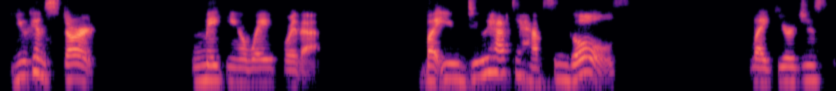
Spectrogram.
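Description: A woman hosts an interview with a bright, clear tone and a lively rise and fall in her voice. She encourages her guest warmly and sums things up for her listeners. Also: on the low side, dull audio. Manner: encouraging, affirming, sums up for the audience. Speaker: podcast host. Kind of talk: interview conversation.

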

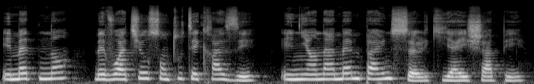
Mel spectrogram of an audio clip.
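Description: A woman voicing a stubborn little boy who loves his toy cars, speaking in a high, childish, whining tone. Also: moderate pace, dark tone, lightly acted. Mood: distressed.

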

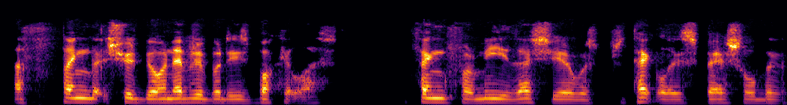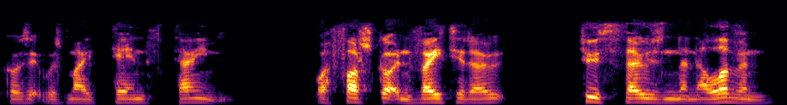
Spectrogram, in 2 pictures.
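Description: A man's voice: medium pitch, no echo. Older Scottish man, dull lo-fi sound. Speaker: podcast guest, rugby referee. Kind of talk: casual interview chat, anecdotal.

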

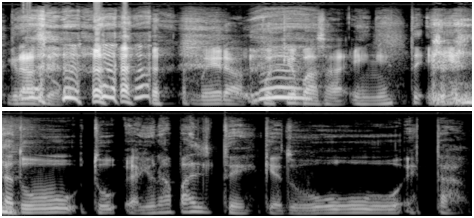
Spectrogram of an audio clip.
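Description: Animated man telling stories. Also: medium pitch, unhurried. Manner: animated storyteller, mixes in English words. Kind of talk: casual chat.

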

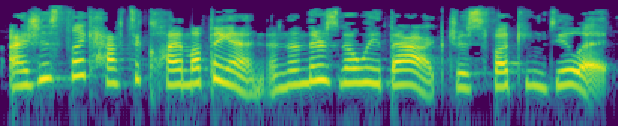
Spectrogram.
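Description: A young woman co-hosting a podcast, telling stories in a lively, animated way, laughing often and swearing freely. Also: high-pitched, normal speed. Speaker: podcast co-host. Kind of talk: casual podcast chat.

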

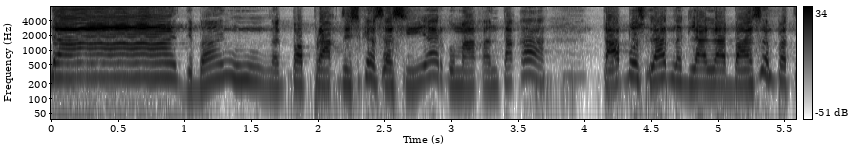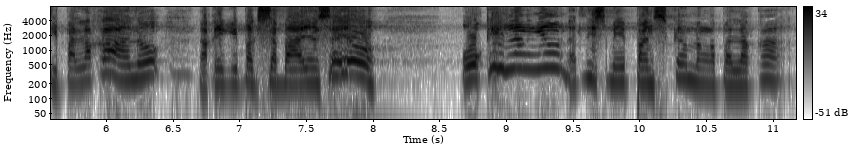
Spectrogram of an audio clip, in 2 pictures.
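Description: A man's voice: sits high, poor audio. A middle-aged man preaching a humorous sermon to a congregation, mixing Tagalog with English phrases and calling out to the crowd. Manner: joking, animated preaching with call-outs to the crowd. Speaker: pastor.

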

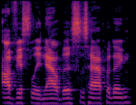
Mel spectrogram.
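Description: A man's voice: mid-range voice, level tone, a little fast, sharp tone. A man co-hosting a podcast, giving his opinions on an episode in informal chat. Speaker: podcast co-host. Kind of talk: casual opinionated review chat.

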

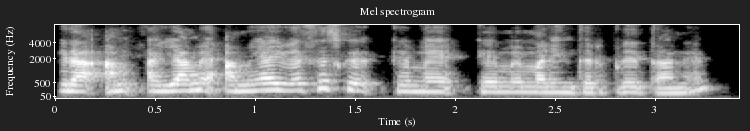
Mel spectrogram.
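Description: A woman's voice: medium pitch, brisk, fairly bright tone. A woman from Spain, a dog trainer, explaining things in a casual chat and often checking in with her listener.

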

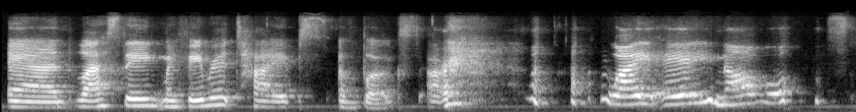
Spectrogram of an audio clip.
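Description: A young woman from Mexico co-hosting a casual podcast chat, enthusiastic and quick to laugh, swearing freely. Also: fairly high pitch, animated, a bit bright. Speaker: podcast co-host.

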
